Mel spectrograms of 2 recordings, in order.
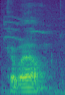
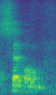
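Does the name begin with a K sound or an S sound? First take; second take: K sound; S sound. First: The name begins with a K sound. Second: The name begins with an S sound. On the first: The speaker calls it right. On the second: The speaker calls it wrong.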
